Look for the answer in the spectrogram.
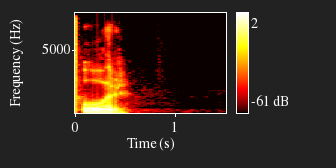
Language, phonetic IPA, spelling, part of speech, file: Pashto, [oɾ], اور, noun, Or-Pashto.ogg
- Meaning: fire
